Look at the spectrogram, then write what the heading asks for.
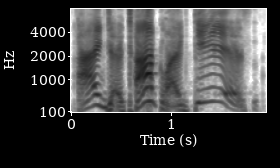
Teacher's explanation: i'm pushing it forward in my mouth and my nose all right so that's what's giving me that high pitch kind of crazy sound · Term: push forward your voice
